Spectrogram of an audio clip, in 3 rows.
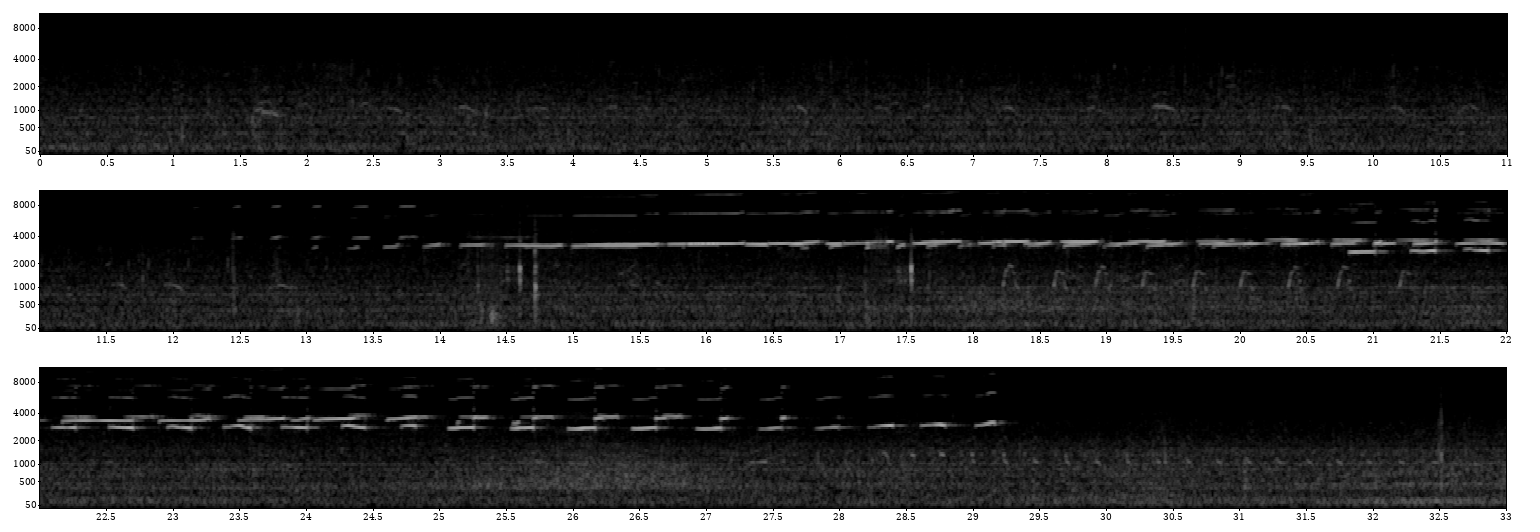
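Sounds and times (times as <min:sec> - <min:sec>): lower-pitched bird calling: 0:12.0 - 0:29.4
bird high whistled notes: 0:12.7 - 0:29.3.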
